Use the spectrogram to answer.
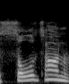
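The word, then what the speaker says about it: Soliton: going to mispronounce this the sultan radar is that how you say it correct yeah yeah you got it yeah you can do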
